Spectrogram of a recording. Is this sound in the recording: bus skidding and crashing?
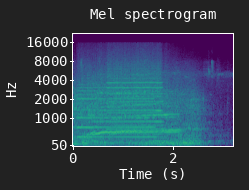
yes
